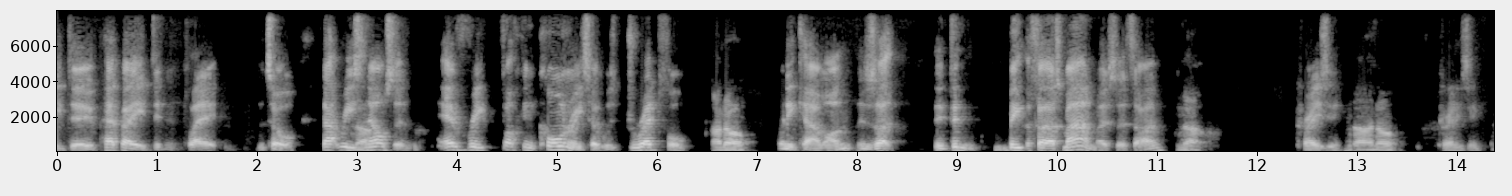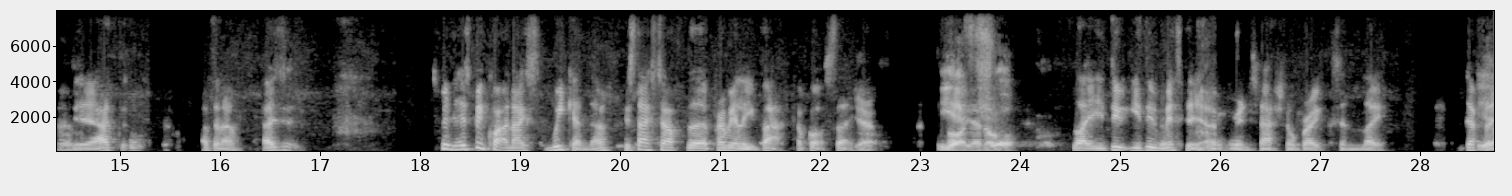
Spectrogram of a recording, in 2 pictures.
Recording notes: back on zoom this week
